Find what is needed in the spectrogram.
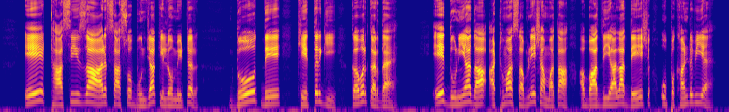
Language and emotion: Dogri, neutral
